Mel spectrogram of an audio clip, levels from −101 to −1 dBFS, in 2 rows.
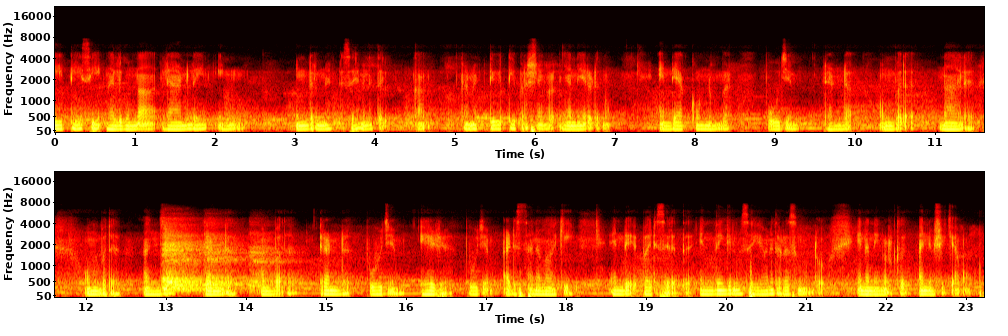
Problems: low volume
